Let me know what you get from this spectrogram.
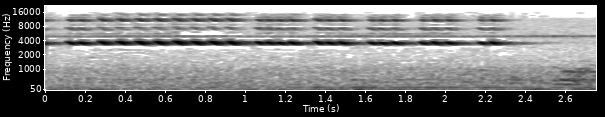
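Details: Autumn insects, crickets among them, singing at night in a home garden field in Japan, captured on a DR-40X recorder; a high, rapidly pulsed trill of pure notes runs for about two seconds before fading.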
